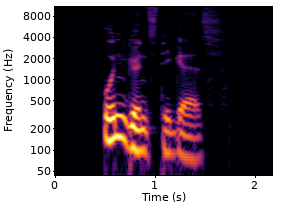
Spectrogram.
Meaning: strong/mixed nominative/accusative neuter singular of ungünstig
- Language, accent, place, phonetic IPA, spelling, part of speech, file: German, Germany, Berlin, [ˈʊnˌɡʏnstɪɡəs], ungünstiges, adjective, De-ungünstiges.ogg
